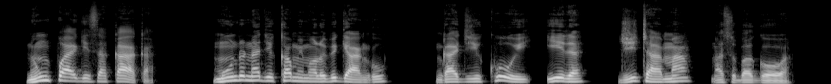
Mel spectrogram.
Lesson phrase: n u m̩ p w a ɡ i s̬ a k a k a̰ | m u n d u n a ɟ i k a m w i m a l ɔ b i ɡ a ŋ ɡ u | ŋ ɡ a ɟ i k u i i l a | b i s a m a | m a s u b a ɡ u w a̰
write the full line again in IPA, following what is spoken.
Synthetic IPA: n u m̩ p w a ɡ i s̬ a k a k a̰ | m u n d u n a ɟ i k a m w i m a l ɔ b i ɡ a ŋ ɡ u | ŋ ɡ a ɟ i k u i i l a | ɟ i t a m a | m a s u b a ɡ ɔ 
